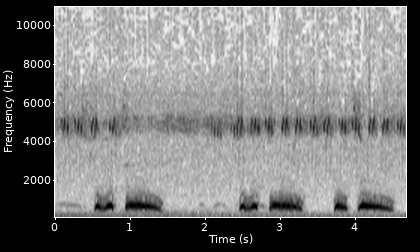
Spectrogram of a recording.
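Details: Spotted dove decoy call in the 'thổ dế' voice style with stutter notes and 'mai rừng' voice, used as a lure: three phrases, each a short clipped double coo then a longer falling coo, over a steady pulsing high-pitched insect-like whine.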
